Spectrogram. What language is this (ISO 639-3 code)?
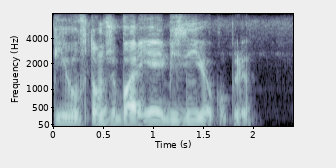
rus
